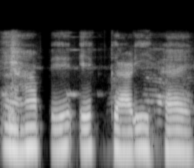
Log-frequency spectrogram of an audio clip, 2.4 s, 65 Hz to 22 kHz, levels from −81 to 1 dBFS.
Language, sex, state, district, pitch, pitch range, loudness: Hindi, male, Jharkhand, Palamu, 130 Hz, 120-135 Hz, -17 LUFS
